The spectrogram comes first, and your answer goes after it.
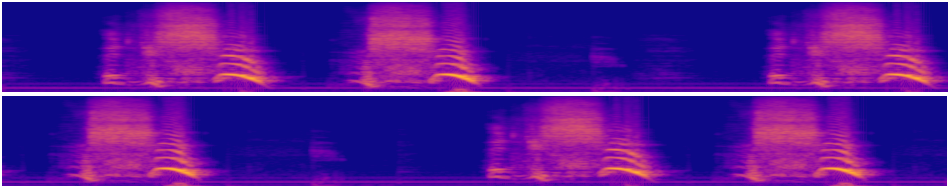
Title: Sound of Sneezing/ Zvuk kijanja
